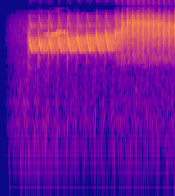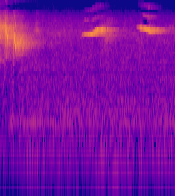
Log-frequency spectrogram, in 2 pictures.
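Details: Male olive-winged bulbul singing a rapid run of bright, bubbling notes that rise midway, about two and a half seconds long, followed by two short separate whistled phrases.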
